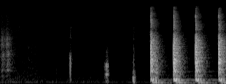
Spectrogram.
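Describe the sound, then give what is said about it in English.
Knocking on a boss's office door: three light, scattered taps followed by four loud, evenly spaced raps in quick succession, with no voices. “So knock on the door,”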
